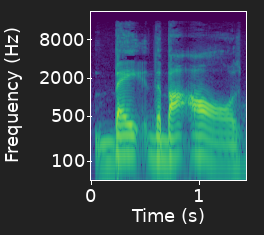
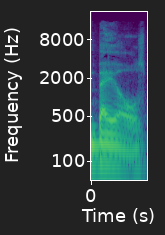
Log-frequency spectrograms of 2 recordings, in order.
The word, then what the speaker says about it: Baal: were a group of gods called the Baals, B-A-apostrophe-A-L, or Baals. That's, we often call them Baals, but Baal is also the pronunciation of it.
